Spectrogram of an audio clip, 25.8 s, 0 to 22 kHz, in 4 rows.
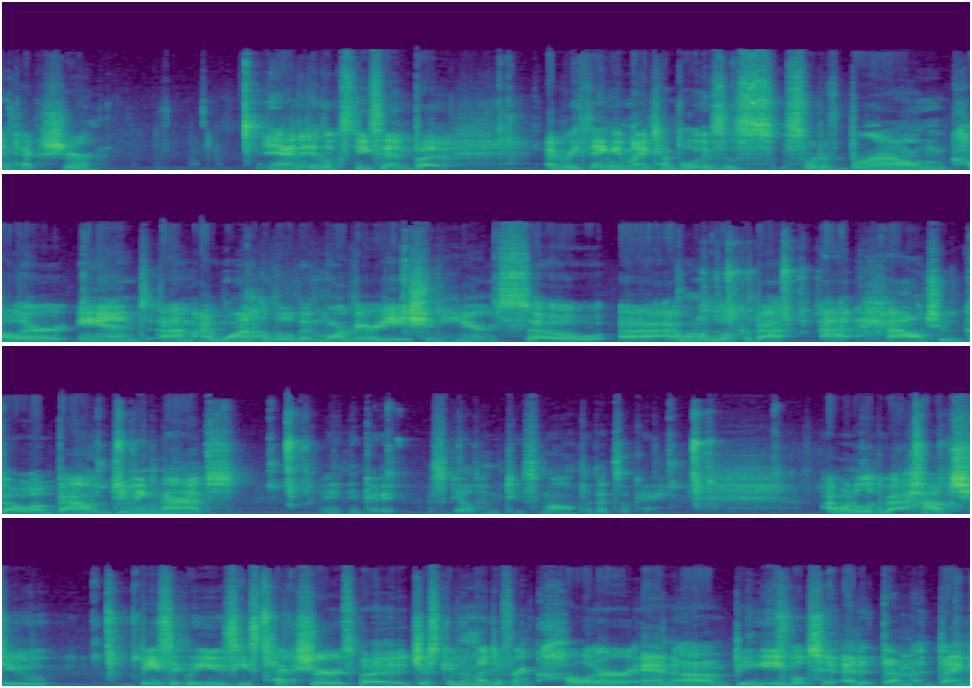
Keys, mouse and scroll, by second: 9.1 e, 11.4-11.8 typing, 13.6 w, 14.8 r, 18.6-19.1 typing, 20.2 d, 21.2 d, 24.5 a.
